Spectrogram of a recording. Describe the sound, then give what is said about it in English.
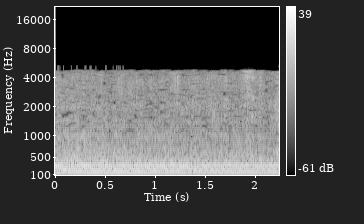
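A car engine drones loudly and steadily as the car runs in high gear toward a curve, its low, rich hum holding without a break from start to end. “Now, put the car in high.”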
